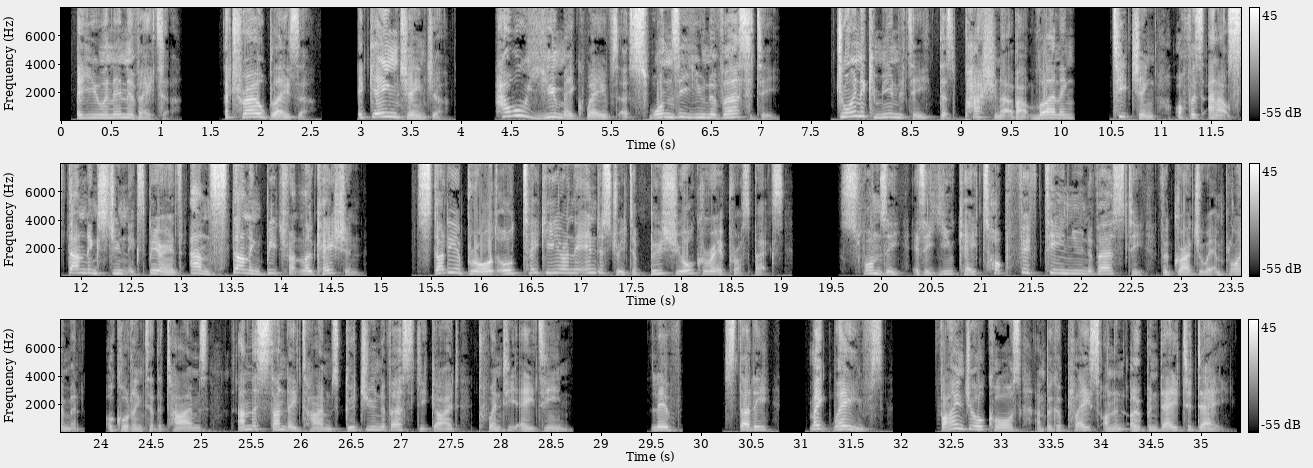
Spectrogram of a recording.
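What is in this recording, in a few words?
English UK, commercial, RP; GoLocalise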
